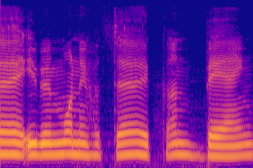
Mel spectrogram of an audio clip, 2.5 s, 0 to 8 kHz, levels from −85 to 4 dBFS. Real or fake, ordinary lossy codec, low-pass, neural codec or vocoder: fake; none; 7.2 kHz; codec, 16 kHz, 0.5 kbps, X-Codec, HuBERT features, trained on LibriSpeech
